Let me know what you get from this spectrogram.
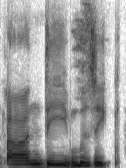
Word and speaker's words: An Die Musik: and the D-I-E only pronounced the letter D has the German. The I-E just disappears. So it actually say has an, A-N is an, D-I-E is pronounced as, say has D, and M-U-S-I-K has music. So it's An Die Musik.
